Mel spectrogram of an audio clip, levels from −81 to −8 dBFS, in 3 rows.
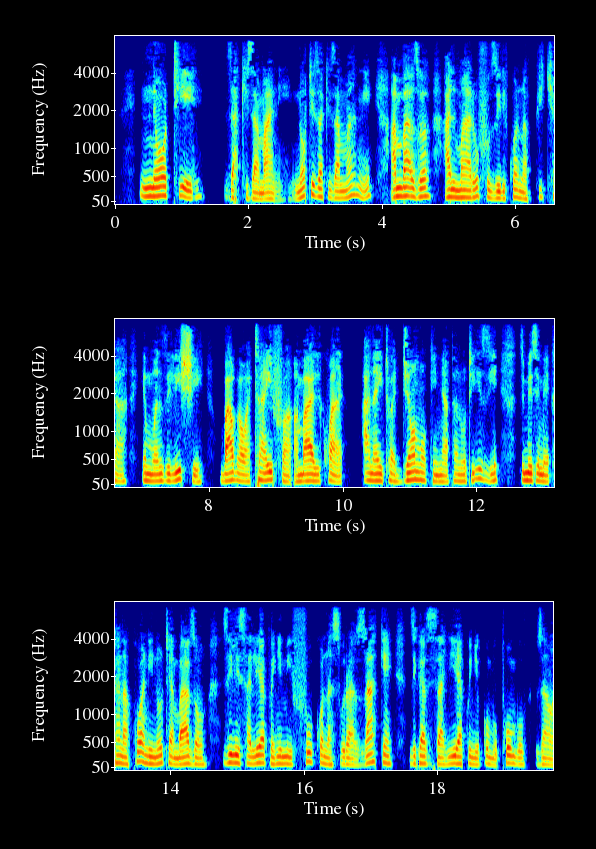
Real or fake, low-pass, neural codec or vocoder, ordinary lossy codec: fake; 7.2 kHz; codec, 16 kHz in and 24 kHz out, 0.6 kbps, FocalCodec, streaming, 4096 codes; MP3, 32 kbps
